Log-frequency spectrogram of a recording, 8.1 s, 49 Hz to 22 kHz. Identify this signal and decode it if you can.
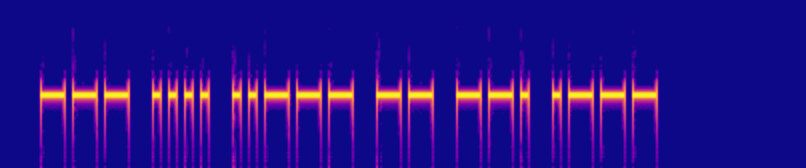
Morse code, heard as a keyed tone, about 15 wpm, 700 Hz. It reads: OH2MGJ
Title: DXCC-100 Call Signs - 6 Characters - Repeated 3x - 15wpm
